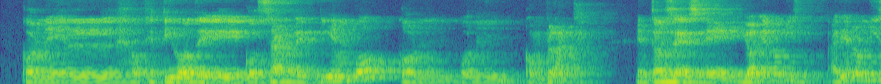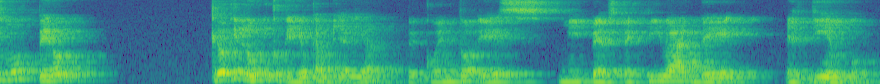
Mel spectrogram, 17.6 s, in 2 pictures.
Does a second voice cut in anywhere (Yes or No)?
No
